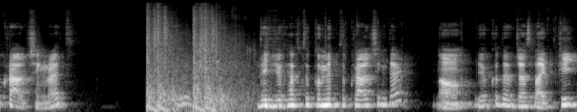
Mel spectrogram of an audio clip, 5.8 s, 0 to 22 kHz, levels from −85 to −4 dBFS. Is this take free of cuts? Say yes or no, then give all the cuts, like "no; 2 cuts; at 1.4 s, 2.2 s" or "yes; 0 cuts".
yes; 0 cuts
